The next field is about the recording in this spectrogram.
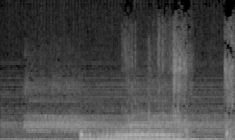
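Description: Low, steady growl of a hunting dog in snowy woods, one rumbling snarl lasting about a second and a half over a soft background hiss, with no voices.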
